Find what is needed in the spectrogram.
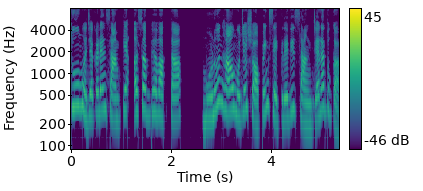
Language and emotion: Goan Konkani, angry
